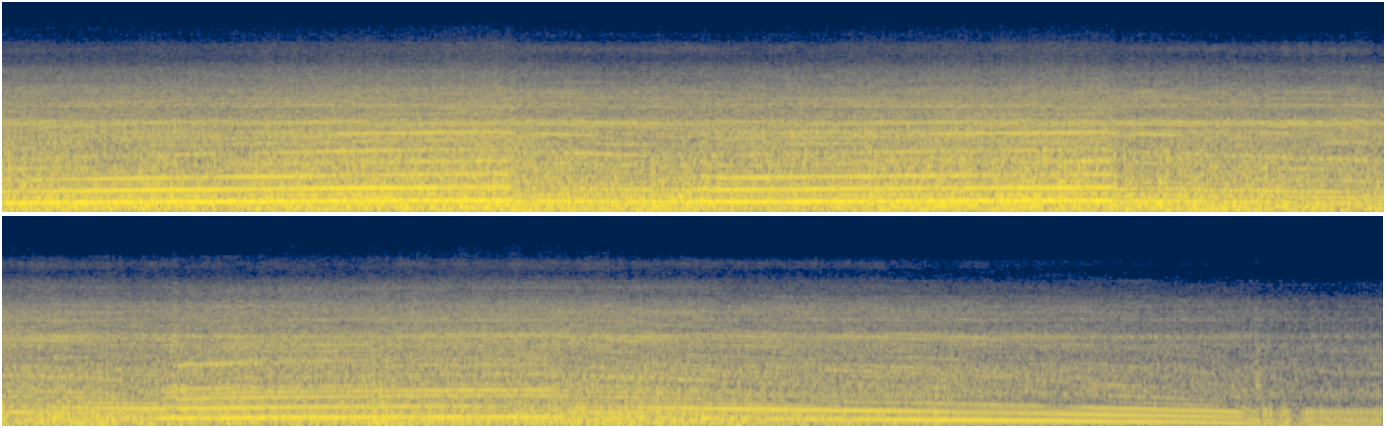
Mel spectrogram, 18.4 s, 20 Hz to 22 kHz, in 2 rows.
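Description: BMW S1000RR's inline-four engine under way with wind rushing past. The engine note climbs slowly with two short breaks in pitch in the first half, holds steady for a while, then falls steadily in pitch and loudness toward the end.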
